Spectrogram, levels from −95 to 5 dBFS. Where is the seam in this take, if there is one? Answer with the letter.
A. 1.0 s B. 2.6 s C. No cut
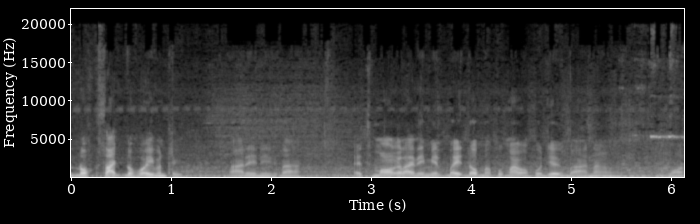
A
